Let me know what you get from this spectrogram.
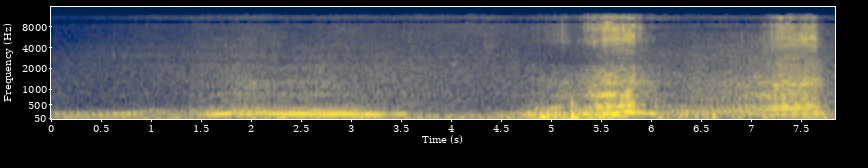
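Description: Dodge Charger's engine revving hard as it accelerates through standing water, with water rushing and spraying against the car in the middle of the run. The revs rise and fall several times and climb again near the end.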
